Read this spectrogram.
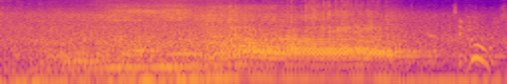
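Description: A car engine revs loudly and roars past.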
